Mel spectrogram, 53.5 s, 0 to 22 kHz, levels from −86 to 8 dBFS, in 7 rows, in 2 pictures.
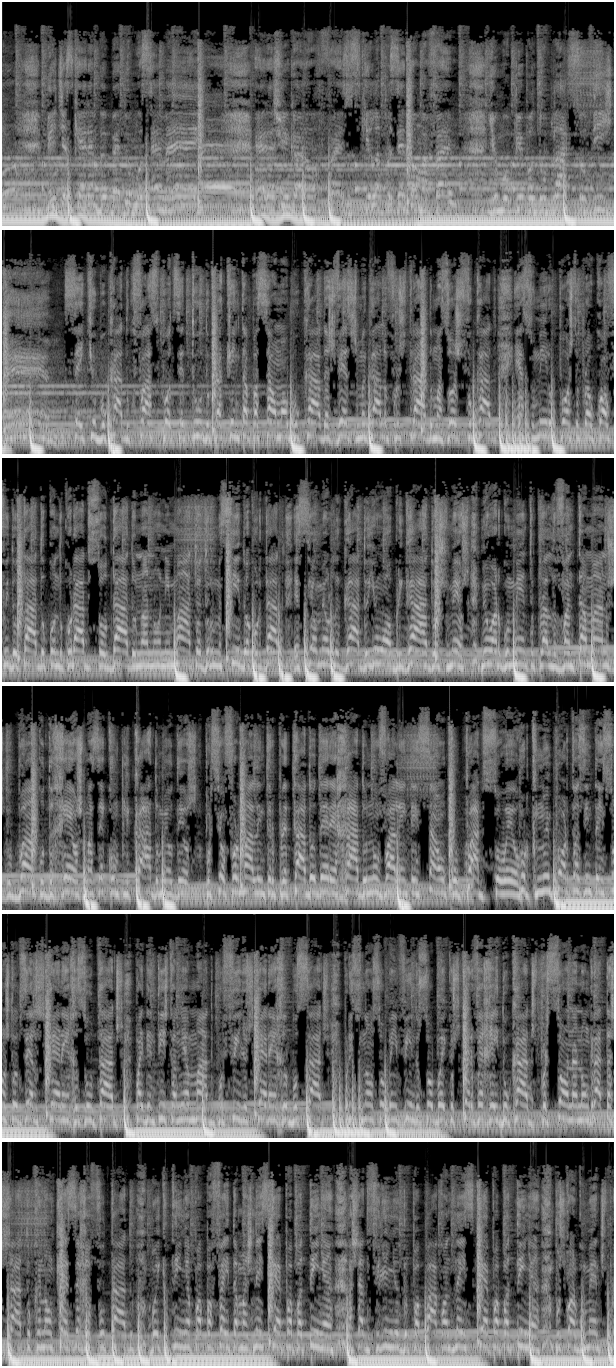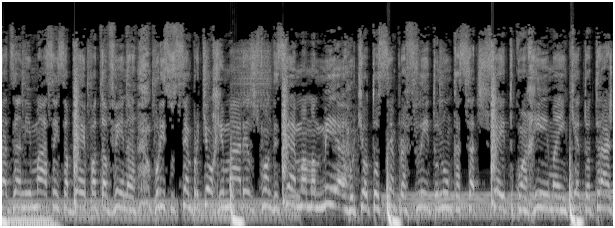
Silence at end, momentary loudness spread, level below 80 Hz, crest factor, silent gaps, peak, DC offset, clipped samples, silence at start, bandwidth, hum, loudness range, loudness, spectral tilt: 0 s; 6 LU; -14 dBFS; 12 dB; none; 0 dBFS; under 0.1%; 0.2%; 0 s; 16 kHz; none; 3 LU; -13 LUFS; -5 dB/octave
